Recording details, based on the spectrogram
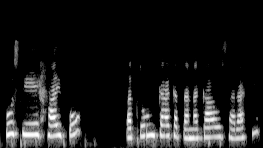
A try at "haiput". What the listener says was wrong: Haiput, ese T al final, siempre van a enfatizar. La T, la termina, es sufijo ta, ¿ya?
